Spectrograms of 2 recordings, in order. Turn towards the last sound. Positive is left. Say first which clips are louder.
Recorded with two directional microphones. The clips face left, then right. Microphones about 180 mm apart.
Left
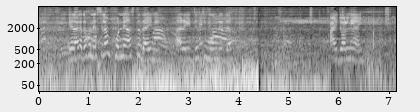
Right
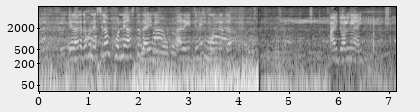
# left 2 dB
turn(degrees=-5)  # may be behind; listen again after turning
